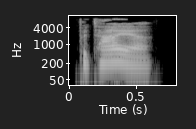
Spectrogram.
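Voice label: "Pitaya", British English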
